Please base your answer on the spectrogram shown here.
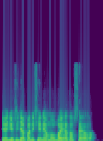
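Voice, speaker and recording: Seorang pria membawakan pelajaran trading daring secara langsung, sabar menjelaskan dan menyapa pendengar dengan "Bapak Ibu". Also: male voice, mid-range voice, level tone, quick pace, bright, forceful tone, no room sound, poor audio. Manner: patient, addresses audience as Bapak Ibu. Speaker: trading instructor. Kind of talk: live online trading lesson.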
